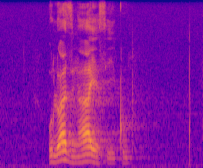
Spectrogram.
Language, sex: Zulu, male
